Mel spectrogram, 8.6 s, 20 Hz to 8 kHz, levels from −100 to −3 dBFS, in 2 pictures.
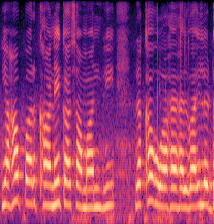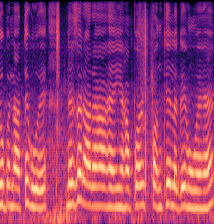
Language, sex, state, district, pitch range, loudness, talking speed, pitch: Hindi, female, Haryana, Rohtak, 250-280 Hz, -12 LUFS, 160 wpm, 270 Hz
